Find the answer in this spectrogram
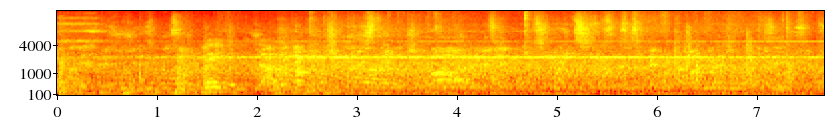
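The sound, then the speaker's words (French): A Prague metro train rumbling steadily from inside a carriage, a constant low roar with a faint high whine running throughout, while muffled voices murmur in the background. “Métro de Prague.”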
